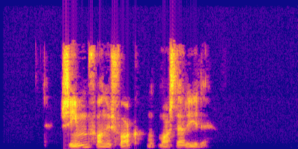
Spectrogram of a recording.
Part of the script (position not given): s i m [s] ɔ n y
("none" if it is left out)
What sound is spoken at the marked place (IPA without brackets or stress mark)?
f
